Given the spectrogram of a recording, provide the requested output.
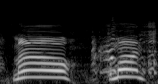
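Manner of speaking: high, loud call to the dog. Real, not acted. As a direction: call him from across the yard. Calling the dog.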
